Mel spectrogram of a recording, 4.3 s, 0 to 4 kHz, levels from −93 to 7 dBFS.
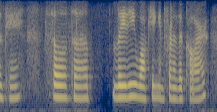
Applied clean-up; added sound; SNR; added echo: neural mask model Resemble Enhance denoiser.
